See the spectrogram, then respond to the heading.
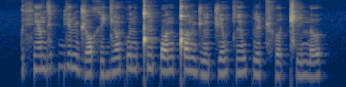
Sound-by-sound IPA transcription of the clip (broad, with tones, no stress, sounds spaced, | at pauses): fʲ ɔ̃˧˥˧ d i˥ p bʲ ə˞˥ n d͡ʒ ɔ˩˧˩ x ɪ˩˧˩ d͡ʑ ɔ̃˥ k u˥ n ǃ ĩ˥ p ɔ˧˥˧ n ǃ ɔ˥ n d͡ʒ ẽ˩˧˩ t͡ʃ e˧˥˧ w t͡ɕ ĩ˧˥˧ w p i˩˧˩ ʈ͡ʂʰ ɤ˩˧˩ ǁ i˩˧˩ n ɤ˩˧˩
